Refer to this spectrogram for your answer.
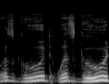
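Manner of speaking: loud, sudden put-on Scottish accent. Opening a video with a greeting in a put-on Scottish accent. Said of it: "I'm doing my Scottish accent".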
